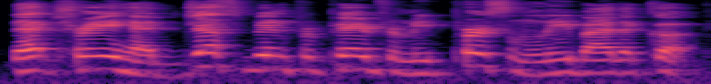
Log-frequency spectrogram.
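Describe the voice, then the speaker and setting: A man voicing a furious, bullying headmistress who barks and booms insults at a child. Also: normal speed, fairly bright tone, close to an everyday voice. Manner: booming, barking insults. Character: bullying hulking headmistress, woman, furious and cruel.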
